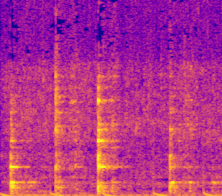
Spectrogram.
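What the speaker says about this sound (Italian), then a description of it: "Adesso mischiamo tutto insieme," Mushrooms and beef fillet are stirred together in a frying pan: four or five quick scraping strokes, evenly spaced, over a soft sizzle, close and with no talking.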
